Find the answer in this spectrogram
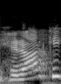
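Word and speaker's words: hierarchy: HIAR इसको pronunciation कहते हैं हियर नहीं एयर, लेकिन हिरार्की कहेंगे, यहां पे H प्रोनाउंसिएशन होगा।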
